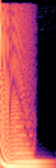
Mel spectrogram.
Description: Syn Dr, Overloaded Synthetic Drums; style kits

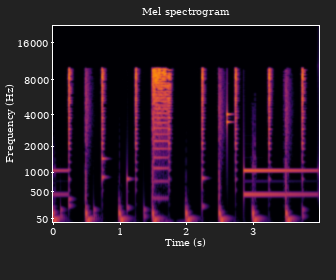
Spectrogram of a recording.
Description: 120 bpm, broken videogame, drum loops and breaks

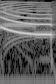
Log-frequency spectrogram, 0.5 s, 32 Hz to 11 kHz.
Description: R2D2 disappointment; UNUSUAL KITS and FX; R2D2 Construction Kit

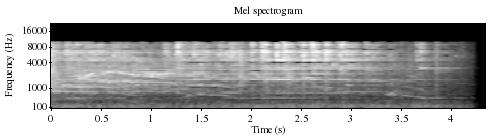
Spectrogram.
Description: carnivale; Sound FX Real Life

